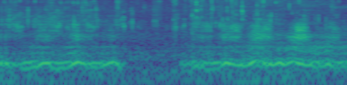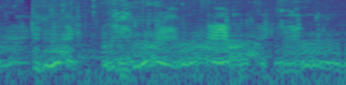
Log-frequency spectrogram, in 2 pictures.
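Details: Cat eating sea cucumber, giving a low, continuous rumbling growl that wavers in pitch and stops briefly twice, over wet chewing and smacking noises.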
